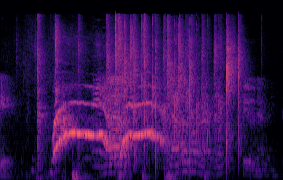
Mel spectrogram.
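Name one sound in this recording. A man laughs and cheers loudly nearby.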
